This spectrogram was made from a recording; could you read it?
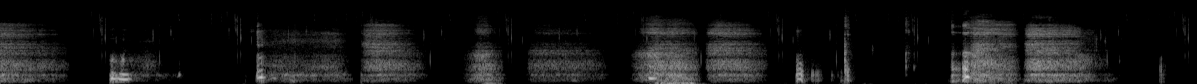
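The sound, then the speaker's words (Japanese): Wet squelching noises of sexual activity come in irregular bursts of a second or so, separated by short silences and mixed with soft, breathy sighs. No clear words are spoken. “この、くちゅくちゅって音、いやらしい水音、聞こえます？”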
